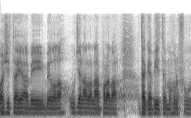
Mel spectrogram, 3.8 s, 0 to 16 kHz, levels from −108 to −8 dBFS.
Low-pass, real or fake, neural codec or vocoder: 10.8 kHz; fake; codec, 16 kHz in and 24 kHz out, 0.4 kbps, LongCat-Audio-Codec, fine tuned four codebook decoder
